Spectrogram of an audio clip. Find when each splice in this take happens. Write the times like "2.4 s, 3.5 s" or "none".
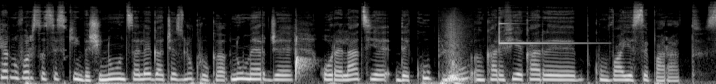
2.2 s, 4.7 s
